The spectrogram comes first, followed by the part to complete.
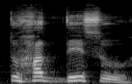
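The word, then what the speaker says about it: تُحَدِّثُ: তুহাদ্দিসু, হা লম্বা হয়, গলা কিছুটা শব্দ হবে এবং উচ্চারণে সাবধান হতে হবে।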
